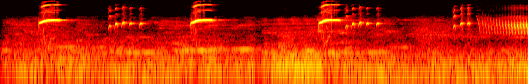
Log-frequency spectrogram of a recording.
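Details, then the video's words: Canary recording used as a song tutor for young birds: sharp upward-flicked whistles about every one and a half seconds, each followed by small clusters of quick high chips. Faint background hum. "kenari gacor panjang cuit cuit ngerol ini ampuh buat PANCINGAN KENARI paud belajar bunyi"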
